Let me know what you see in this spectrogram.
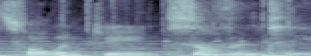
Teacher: The accent falls on the first syllable.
